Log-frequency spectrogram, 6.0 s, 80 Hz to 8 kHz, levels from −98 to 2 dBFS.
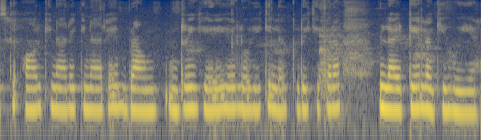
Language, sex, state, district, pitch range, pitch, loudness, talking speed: Hindi, female, Uttar Pradesh, Lalitpur, 215-225 Hz, 220 Hz, -16 LUFS, 160 wpm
